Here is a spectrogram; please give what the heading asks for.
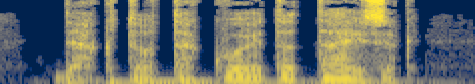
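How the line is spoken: Whispering in the ear. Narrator (Russian): зашептала Ивета на ухо Молли

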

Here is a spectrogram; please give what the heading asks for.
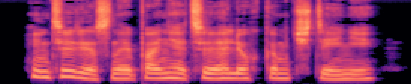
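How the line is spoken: Snorted. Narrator (Russian): хмыкнул Солсвик

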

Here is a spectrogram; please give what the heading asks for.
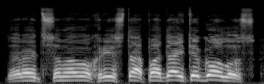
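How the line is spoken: Desperate shout. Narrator (Russian): уже почти без надежды выкрикнул он

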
